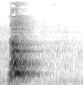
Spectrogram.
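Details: Labradoodle excitedly greeting its owner coming home, one sharp, clear bark, then silence.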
